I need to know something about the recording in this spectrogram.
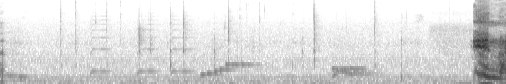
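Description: Short electronic menu blips chime one after another.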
